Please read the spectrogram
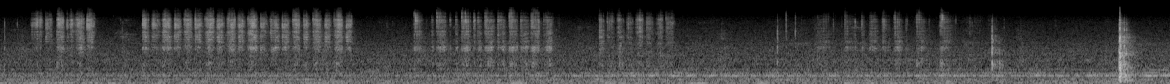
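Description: Small white plastic rod being sanded end-on against sandpaper with quick back-and-forth strokes, in several bursts of scratching with short pauses between, fainter in the later part. A single sharp tap near the end.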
